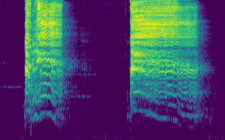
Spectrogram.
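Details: Screaming bullfrog gives two long, harsh, harmonic wails, the second longer at over a second and slowly dropping in pitch at the end, like a yowling cat, with near silence between the cries.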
